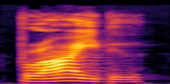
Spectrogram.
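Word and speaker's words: bride: d 는 뜩 그리고 맨 끝에 있는 이는 발음 하지 않습니다 그래서 와이드 r 발음에 유의 하셔서 브라이드 하라고 발음 하고요 의미는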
